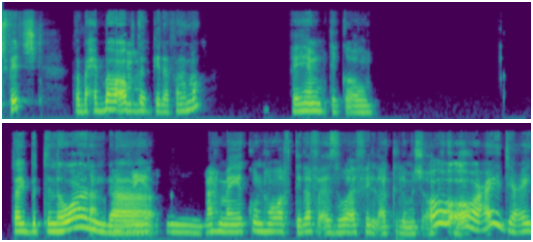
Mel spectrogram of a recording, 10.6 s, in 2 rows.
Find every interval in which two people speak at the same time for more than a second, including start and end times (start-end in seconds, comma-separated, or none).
none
